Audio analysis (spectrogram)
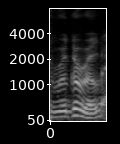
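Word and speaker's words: rougarou: Uh yes, the official pronunciation is Rugaroo as the game itself suggest uh stated.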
